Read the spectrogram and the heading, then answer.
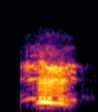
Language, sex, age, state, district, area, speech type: Manipuri, male, 45-60, Manipur, Kangpokpi, urban, conversation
